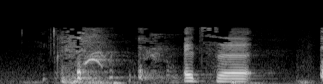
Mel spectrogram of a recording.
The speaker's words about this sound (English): And then she coughed.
